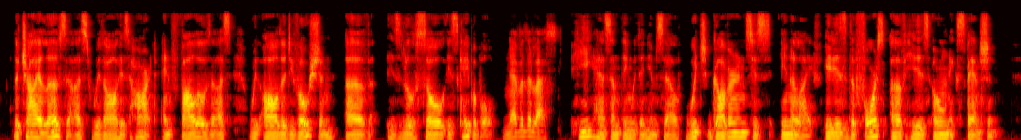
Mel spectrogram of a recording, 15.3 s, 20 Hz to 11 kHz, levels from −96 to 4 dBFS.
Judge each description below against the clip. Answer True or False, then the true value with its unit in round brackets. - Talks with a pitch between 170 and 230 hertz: False (95 Hz)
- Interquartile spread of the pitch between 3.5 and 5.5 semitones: False (2.4 semitones)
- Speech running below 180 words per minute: True (160 wpm)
